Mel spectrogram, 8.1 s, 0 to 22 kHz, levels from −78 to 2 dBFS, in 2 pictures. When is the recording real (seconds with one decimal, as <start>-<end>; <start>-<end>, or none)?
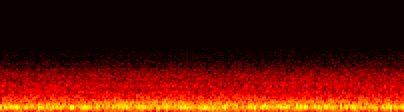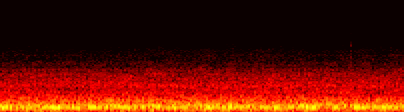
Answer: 0.0-4.6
